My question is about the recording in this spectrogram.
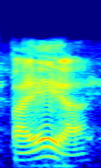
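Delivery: paella as pie-EH-ya, Spanish style; Spanish pronunciation. Shown as a demonstration. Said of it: "We wouldn't change the pronunciation".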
